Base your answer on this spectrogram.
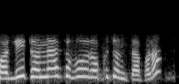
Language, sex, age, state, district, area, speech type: Odia, female, 30-45, Odisha, Koraput, urban, conversation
